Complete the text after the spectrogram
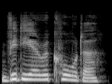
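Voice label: "video recorder", British English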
